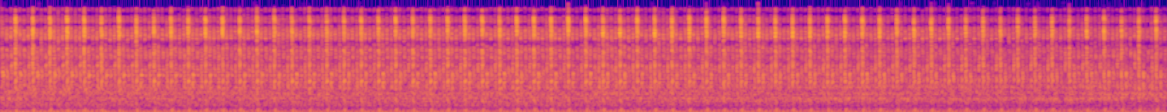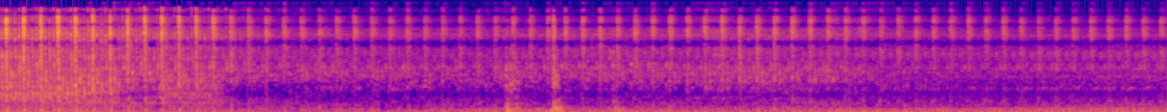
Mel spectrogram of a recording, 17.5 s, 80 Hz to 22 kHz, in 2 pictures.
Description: Qashqai j10 1.5 dci horrible engine knocking and white grey smoke coming out of the exhaust.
